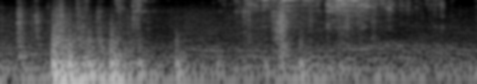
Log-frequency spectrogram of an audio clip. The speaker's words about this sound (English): The other thing that stands out is the sound of heavy doors opening and closing. It's constant.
